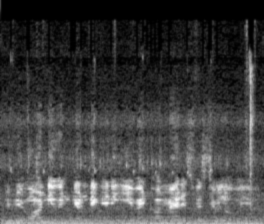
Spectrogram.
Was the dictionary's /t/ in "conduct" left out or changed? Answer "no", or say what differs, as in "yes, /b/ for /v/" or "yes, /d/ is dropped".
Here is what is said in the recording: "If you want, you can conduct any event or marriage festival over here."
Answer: yes, /t/ is dropped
